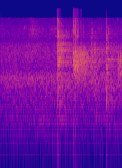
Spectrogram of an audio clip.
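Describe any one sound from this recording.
A cue strikes a billiard ball with a sharp tap.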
